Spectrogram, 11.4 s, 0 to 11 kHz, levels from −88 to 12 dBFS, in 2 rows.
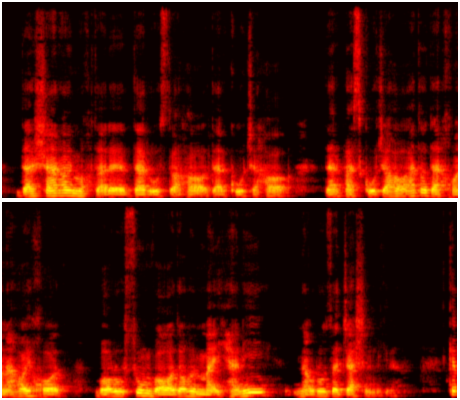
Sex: male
